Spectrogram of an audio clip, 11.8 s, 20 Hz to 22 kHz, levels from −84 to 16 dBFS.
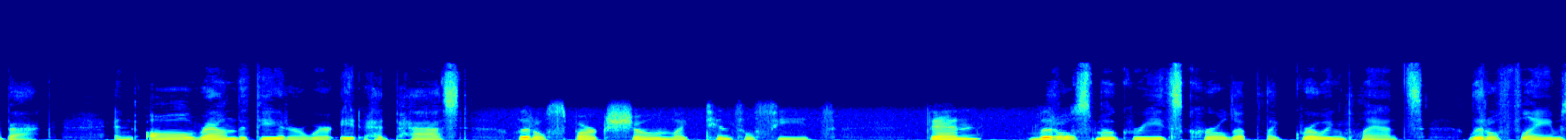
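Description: At 3.37 s the receiver loses digital reception and blends to the AM analogue broadcast, returning at 8.21 s. Each crossfade takes about 0.4 s; the speech turns dull, shifts about 2 dB in level, and gains faint hiss.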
